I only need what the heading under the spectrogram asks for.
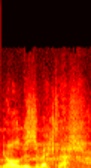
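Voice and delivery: plain reading voice

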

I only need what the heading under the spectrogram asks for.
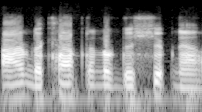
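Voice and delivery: muffled pilot announcer voice. Talking through cupped hands like a captain: muffled cupped-hands captain voice. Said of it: "cup voice".

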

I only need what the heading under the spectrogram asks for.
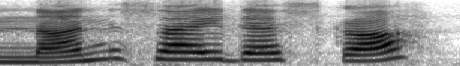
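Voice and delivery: "Nansai desu ka" rising at end.

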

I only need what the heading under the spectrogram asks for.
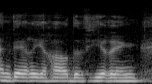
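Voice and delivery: put-on thick Israeli accent. Retelling what your mom would say to get front seats at Second City, in her thick Israeli accent. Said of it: "with her thick Israeli accent".

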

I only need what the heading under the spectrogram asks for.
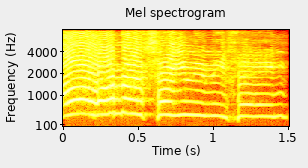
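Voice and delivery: squeaked out high and loud. Showing how a tone of voice says something, speaker uses a Mickey Mouse voice. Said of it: "I sound like Mickey".

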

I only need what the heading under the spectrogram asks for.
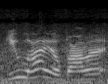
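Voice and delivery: plain

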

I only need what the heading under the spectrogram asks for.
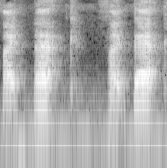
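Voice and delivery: very snarky, low, taunting tone. Retelling what a woman said after leaving her partner, mimicking a snarky tone. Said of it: "She had this very, like, snarky tone to her".

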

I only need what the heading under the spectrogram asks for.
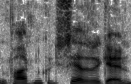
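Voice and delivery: very high, silly, put-on posh accent. Replying to a man who told him to concentrate on his driving, in a silly put-on posh voice. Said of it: "I put on this silly sort of posh voice".

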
